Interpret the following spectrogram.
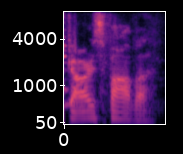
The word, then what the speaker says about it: Skarsfava: Scars and then fava, like a fava bean? Skarsfava.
